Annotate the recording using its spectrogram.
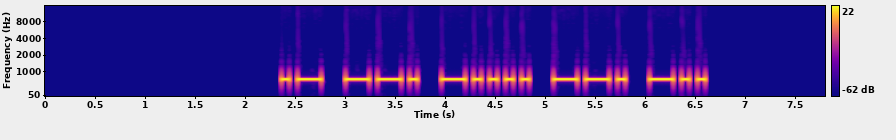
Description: Morse code, heard as a keyed tone, about 15 wpm, 700 Hz. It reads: AG6GD
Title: USA Call Signs - 5 Characters - Repeated 2x - 15wpm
